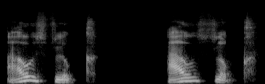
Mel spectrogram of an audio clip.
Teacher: Termina en G, pero se cambia por K.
